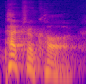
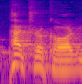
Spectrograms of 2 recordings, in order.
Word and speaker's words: petrichor: और ये जो र है दोस्तों, ये मैंने ब्रैकेट में लिखा है, यानी ब्रिटिश इंग्लिश में इस र को नहीं पढ़ेंगे, बोलेंगे फैट्रखॉर, लेकिन अमेरिकन में पढ़ेंगे फैट्रखॉर। तो दोस्तों फैट्रखॉर ये इसका प्रोनाउंसिएशन है, और ये एक नाउन है।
